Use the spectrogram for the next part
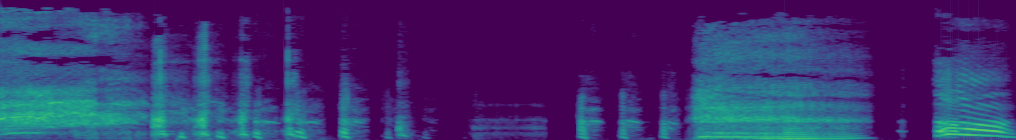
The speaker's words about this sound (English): And he's talking about the fans are about to get loud. You'll hear the roar. You'll hear the roar. Here comes the roar.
